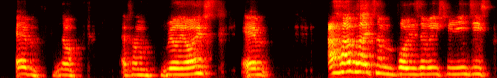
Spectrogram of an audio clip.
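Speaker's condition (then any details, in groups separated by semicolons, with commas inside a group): Cerebral palsy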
